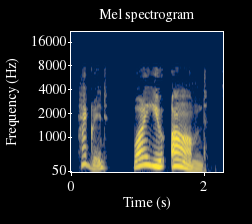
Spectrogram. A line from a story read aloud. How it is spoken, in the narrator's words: said Harry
